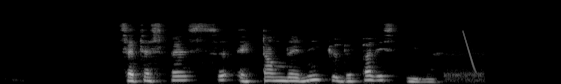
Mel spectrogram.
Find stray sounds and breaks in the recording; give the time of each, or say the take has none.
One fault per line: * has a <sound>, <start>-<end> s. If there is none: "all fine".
* has a chirp, 4.6-4.8 s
